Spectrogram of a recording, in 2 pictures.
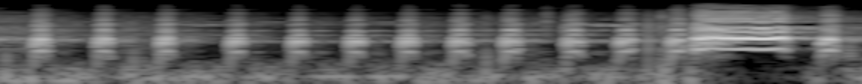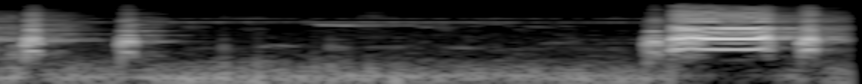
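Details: Red junglefowl hen, wild, calling to attract a male: a quick series of about a dozen evenly spaced short clucks, then a loud drawn-out harsh squawk with trailing clucks, and a second squawk near the end.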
